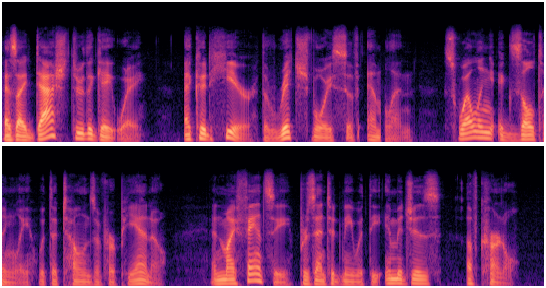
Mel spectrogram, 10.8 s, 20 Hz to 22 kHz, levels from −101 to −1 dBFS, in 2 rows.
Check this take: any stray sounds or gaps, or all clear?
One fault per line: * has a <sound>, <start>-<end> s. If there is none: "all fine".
* has a dropout, 3.8-3.8 s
